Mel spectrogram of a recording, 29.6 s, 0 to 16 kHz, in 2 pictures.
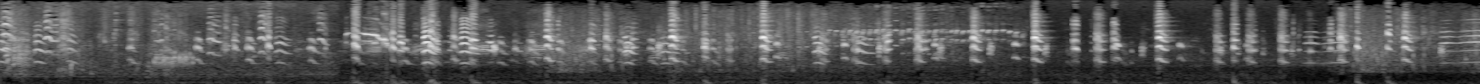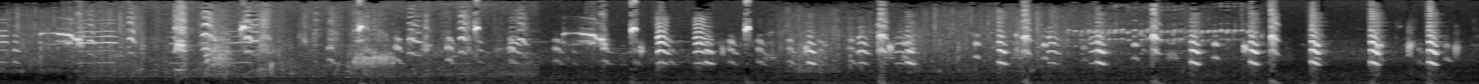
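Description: Eurasian coots calling: a dense, continuous run of short, sharp honking and popping calls from several birds. The same sequence repeats after about 16 seconds, as in a looped recording.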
